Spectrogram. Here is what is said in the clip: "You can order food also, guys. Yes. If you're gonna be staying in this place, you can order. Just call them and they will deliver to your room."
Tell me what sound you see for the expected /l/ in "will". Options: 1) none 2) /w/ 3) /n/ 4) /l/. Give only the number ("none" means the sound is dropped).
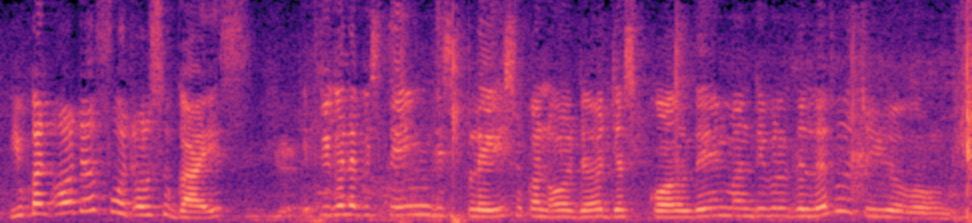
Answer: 4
